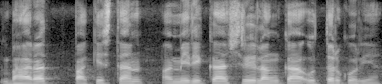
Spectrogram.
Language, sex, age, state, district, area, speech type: Marathi, male, 18-30, Maharashtra, Amravati, rural, spontaneous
